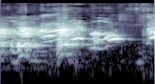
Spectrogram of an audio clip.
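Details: Sheru, a pet dog tied up while the family loads bags into the car, cries because he wants to go with them: loud, wavering, high-pitched whines in one continuous stretch, then a brief pause and a fresh whimper.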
